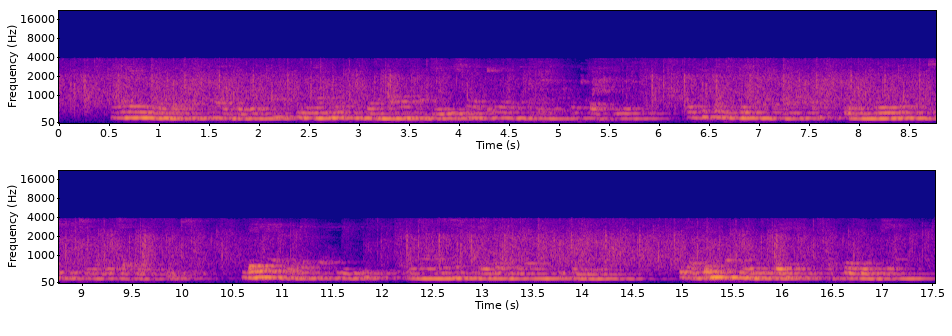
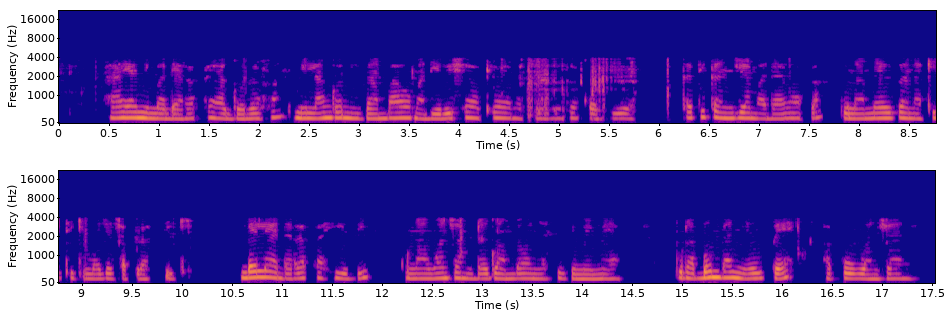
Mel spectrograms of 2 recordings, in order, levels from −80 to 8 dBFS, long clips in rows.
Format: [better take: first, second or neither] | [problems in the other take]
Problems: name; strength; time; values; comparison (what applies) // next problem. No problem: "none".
second | background sound (Applause); 11 dB below the speech // room echo; dies away in 1.1 s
